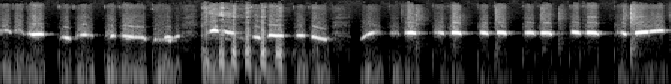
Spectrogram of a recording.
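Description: Melodic whistling of a sitcom's theme tune: a quick run of clear, bright notes that rise and fall in a catchy phrase, with brief pauses between sections and no talking.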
